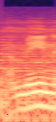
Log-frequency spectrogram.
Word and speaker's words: Amine: I was listening to that anime album. It wasn't too bad. – Amine, man. Amine. – How you pronounce it? It's not anime? – Amine. M. It's A-M-I-N-E. Amine.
